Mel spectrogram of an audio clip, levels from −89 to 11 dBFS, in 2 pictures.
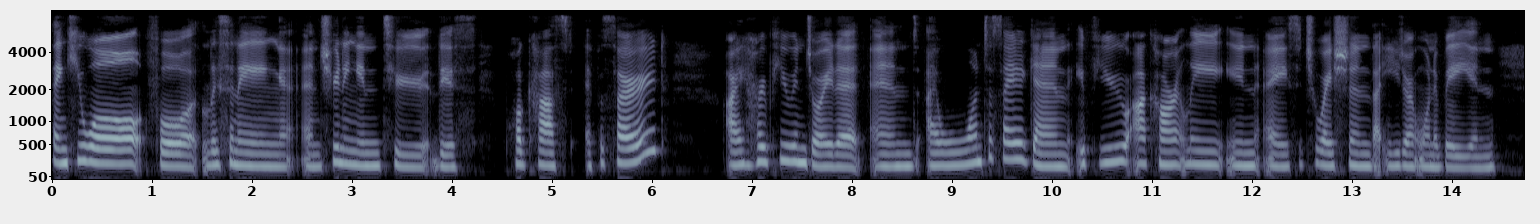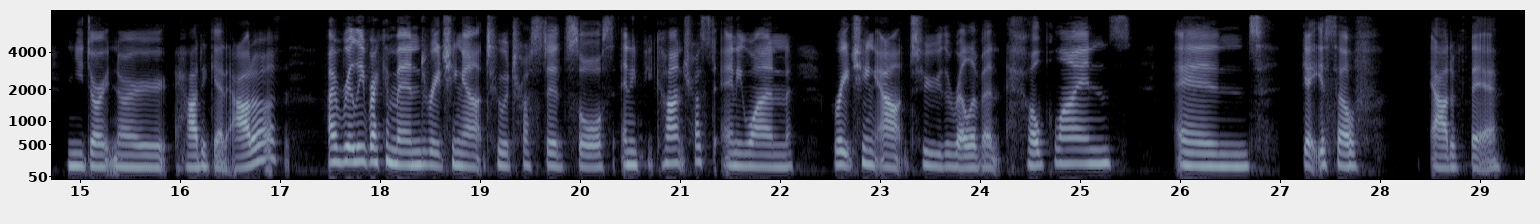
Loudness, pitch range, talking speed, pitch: -31 LUFS, 170-210 Hz, 150 wpm, 185 Hz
